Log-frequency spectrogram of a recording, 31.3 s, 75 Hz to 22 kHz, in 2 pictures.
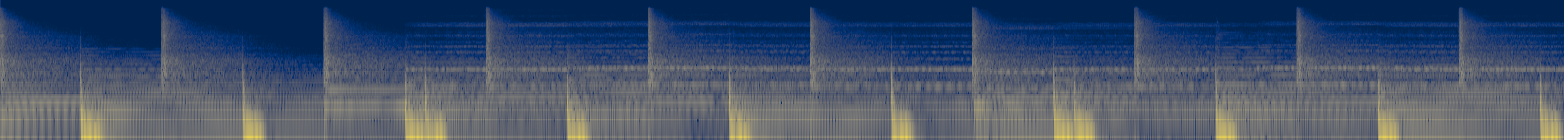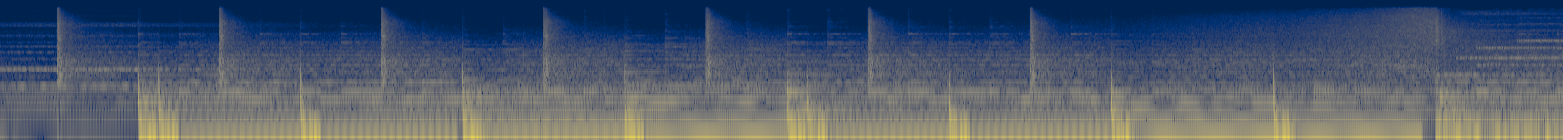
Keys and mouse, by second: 0.3 click, 0.8 click, 1.2 click, 2.3-3.8 typing, 2.4 click, 2.9 click, 4.0 click, 4.9 ctrl+z, 5.3 ], 5.4 click, 5.4 ], 5.9 ], 6.3 ctrl+z, 6.3 [, 6.3 click, 7.6 click, 8.1 click, 9.0 click, 12.1 click, 12.5 ctrl+z, 12.5-13.5 typing, 13.0 ctrl+z, 13.1 click, 13.6 click, 14.6 middle click, 15.3 middle click, 16.3 middle click, 16.8 middle click, 18.4 click, 19.5 click, 20.1 click, 20.6 click, 20.9 ctrl+z, 21.5 click, 22.1 click, 22.5 click, 23.6 ctrl+z, 23.6 click, 24.0-25.3 drag, 25.5 ctrl+z, 26.3 click, 26.7 ctrl+z, 27.2 click, 28.6 ctrl+z, 29.0 click, 29.3 click, 30.1 ctrl+z, 30.1-31.2 typing, 30.8 click.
